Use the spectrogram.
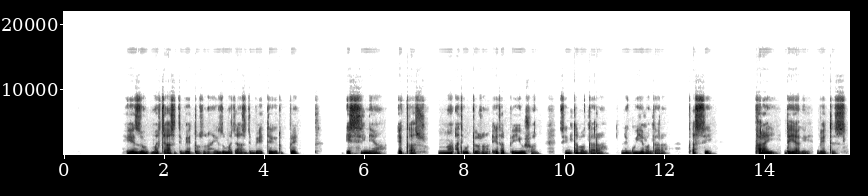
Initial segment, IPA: h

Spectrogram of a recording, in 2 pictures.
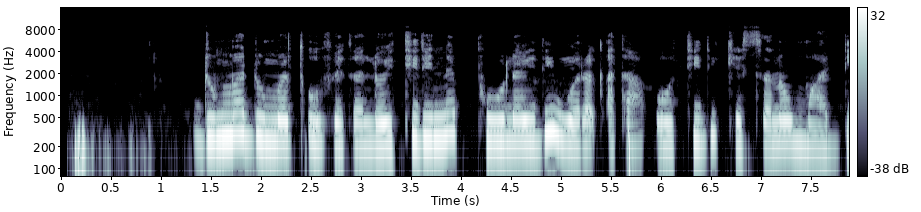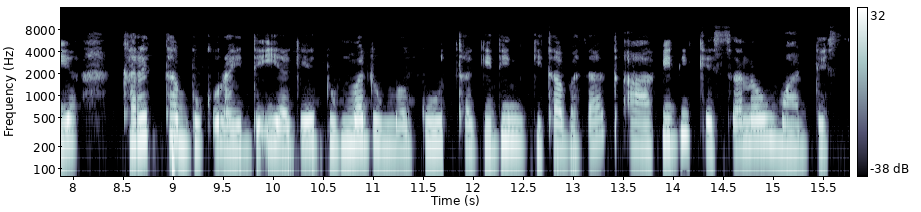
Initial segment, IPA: d̪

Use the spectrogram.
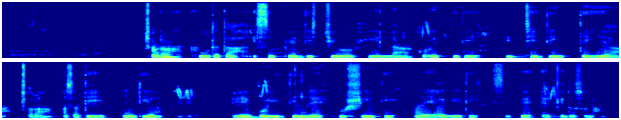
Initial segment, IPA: t͡ʃʼ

